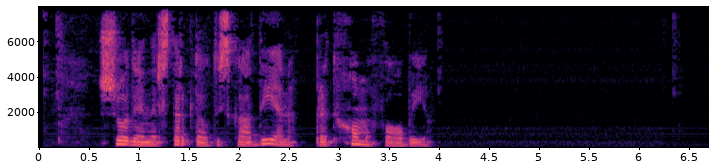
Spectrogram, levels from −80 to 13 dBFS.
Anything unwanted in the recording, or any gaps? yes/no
no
